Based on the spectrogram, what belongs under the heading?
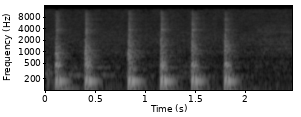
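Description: Six firm knocks on the door of a house in a steady, quick rhythm, each a sharp thud with a short ring, with no voices.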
